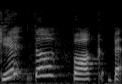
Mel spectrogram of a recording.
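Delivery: loud, high-pitched yelling. Retelling how the Coast Guard man yelled at the captain over the phone: imitating someone yelling. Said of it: "he starts like yelling at him".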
